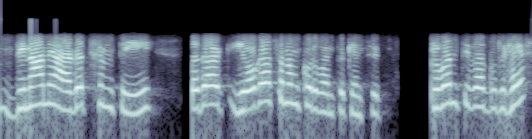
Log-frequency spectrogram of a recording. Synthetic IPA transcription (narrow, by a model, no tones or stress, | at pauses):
d̪inaːneaːɡɐt͡ʃʰɐnt̪i | t̪ɐd̪ʱɐjoːɡaːsɐnɐmkuɾuʋɐnt̪ukent͡ʃit̪̚ | pɾuʋɐnt̪iʋɐɡuɾuɦe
